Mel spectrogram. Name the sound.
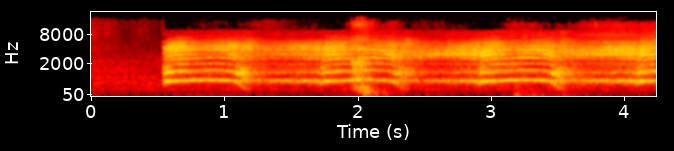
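alarm going off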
